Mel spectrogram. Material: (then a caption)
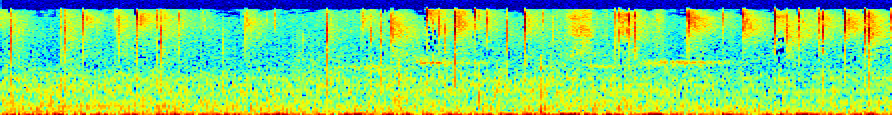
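Glass. Long acrylic nails tap and scratch a faceted glass perfume bottle with a metal cap, held above a sheet of paper. The result is a quiet, steady stream of rapid, bright clicks and brief glassy scrapes, with short high pings standing out over a low, dull background rumble.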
